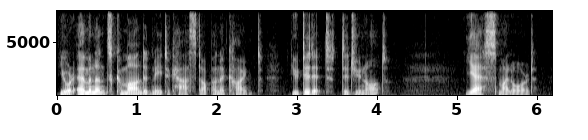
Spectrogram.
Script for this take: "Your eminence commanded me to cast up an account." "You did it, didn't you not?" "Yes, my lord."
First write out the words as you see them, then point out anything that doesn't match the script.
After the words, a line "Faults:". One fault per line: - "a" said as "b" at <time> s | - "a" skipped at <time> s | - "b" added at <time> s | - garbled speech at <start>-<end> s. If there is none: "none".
"Your eminence commanded me to cast up an account." "You did it, did you not?" "Yes, my lord."
Faults:
- "didn't" said as "did" at 3.6 s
